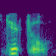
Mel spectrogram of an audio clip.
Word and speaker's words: Gichtel: And as I said, you can look at Gitchell's Gichtel. I keep mispronouncing it Gitchell. It's Gichtel.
